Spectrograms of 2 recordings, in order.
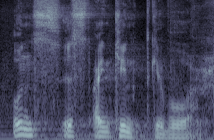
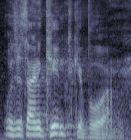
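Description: First: Slow, softer, weight on Uns; solemn stress on Uns. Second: Higher, with Kind hit and falling; stress on Kind. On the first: Pastor announcing the good news slowly, leaning on Uns. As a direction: let Uns land slowly. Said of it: "Das ist diese Top-Meldung des Tages". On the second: Pastor proclaiming the birth again, higher, pushing Kind. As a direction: lift the line and land on Kind. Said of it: "Es hat sich nicht viel geändert". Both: Shown as a demonstration.

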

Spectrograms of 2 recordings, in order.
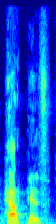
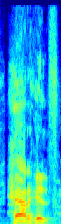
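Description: First: Said in the usual way. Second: Loud, high plea to God; desperate loud prayer cry; loud cry for help. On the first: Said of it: "was ich sag". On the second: Shown as a demonstration. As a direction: call out Herr, hilf urgently. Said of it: "In dem Moment, wo du rufst".

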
